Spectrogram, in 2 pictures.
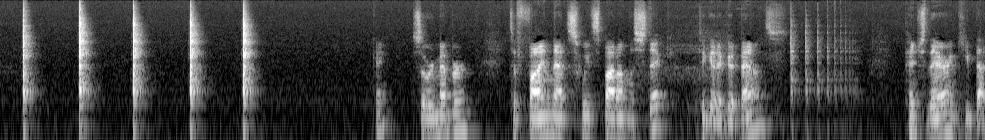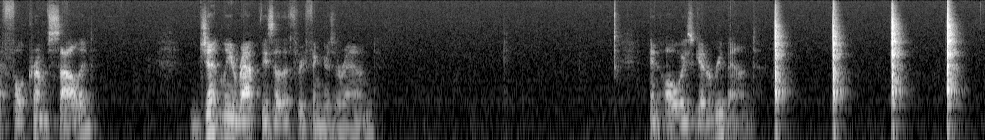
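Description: Drumsticks strike a practice pad in slow, evenly spaced taps.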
